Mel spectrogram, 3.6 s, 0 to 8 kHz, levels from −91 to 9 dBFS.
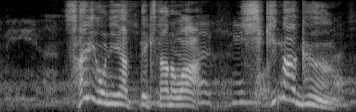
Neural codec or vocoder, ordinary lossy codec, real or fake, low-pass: codec, 16 kHz, 4 kbps, FunCodec, trained on Chinese and English, 50 frames a second; none; fake; none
